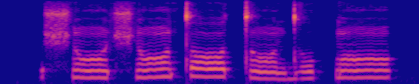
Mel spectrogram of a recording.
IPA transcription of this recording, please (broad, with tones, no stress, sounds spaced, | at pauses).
ʃ ɔ̃˨ ʃ ɔ̃˨˦ t ɔ˧ t ɔ̃˨ d o˨ k͡p ɔ̃˧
